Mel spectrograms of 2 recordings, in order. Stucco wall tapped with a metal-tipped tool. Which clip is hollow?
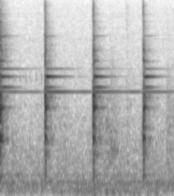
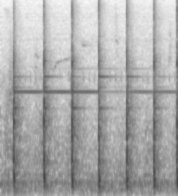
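The second.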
